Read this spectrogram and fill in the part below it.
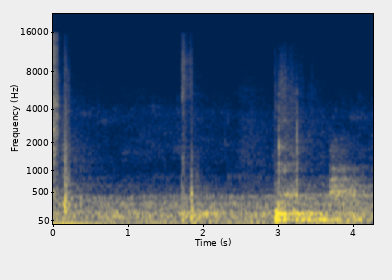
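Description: A book is set down on a hard surface with a soft thud.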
